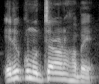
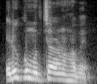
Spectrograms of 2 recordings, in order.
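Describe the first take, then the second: No difference in how they are said.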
